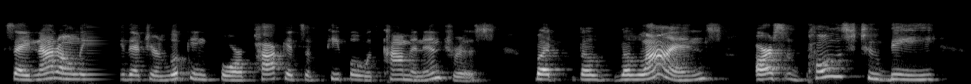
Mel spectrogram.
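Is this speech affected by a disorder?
No.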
